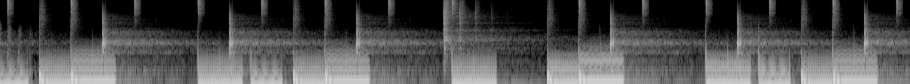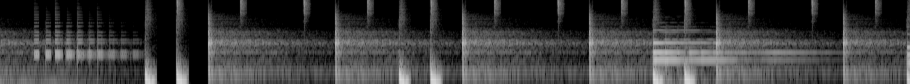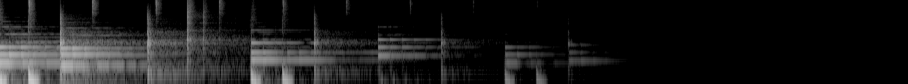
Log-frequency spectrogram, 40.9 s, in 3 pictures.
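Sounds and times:
dub instrumental: 0:00.0 - 0:02.4, 0:03.0 - 0:06.0, 0:06.7 - 0:16.0, 0:23.4 - 0:25.9, 0:27.3 - 0:29.8, 0:31.1 - 0:32.2.

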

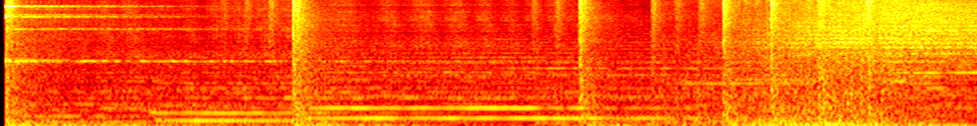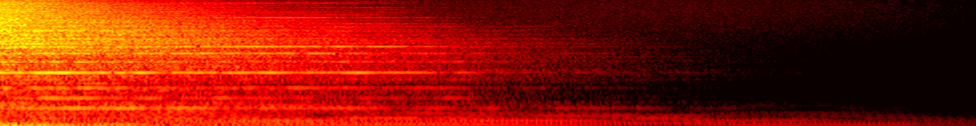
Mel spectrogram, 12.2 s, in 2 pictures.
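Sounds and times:
bandit vignette win jingle: 0:00.0 - 0:08.7.

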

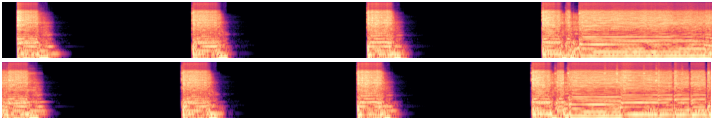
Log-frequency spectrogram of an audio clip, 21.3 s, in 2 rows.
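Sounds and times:
guitars: 0:00.2 - 0:00.8, 0:02.9 - 0:03.4, 0:05.5 - 0:06.1, 0:08.1 - 0:11.3, 0:13.4 - 0:14.0, 0:16.0 - 0:16.6, 0:18.6 - 0:21.2.

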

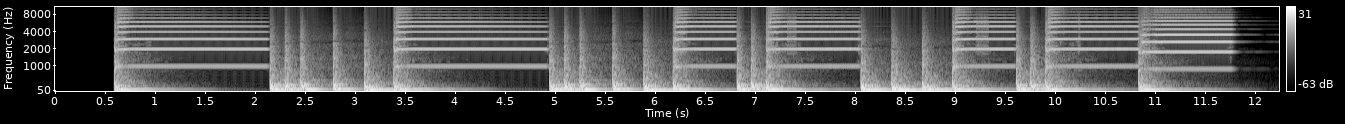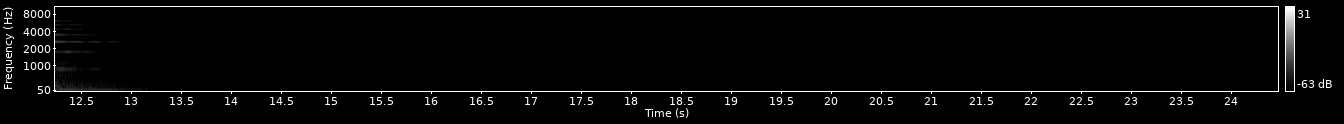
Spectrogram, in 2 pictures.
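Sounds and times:
flute and drum: 0:00.6 - 0:11.8.

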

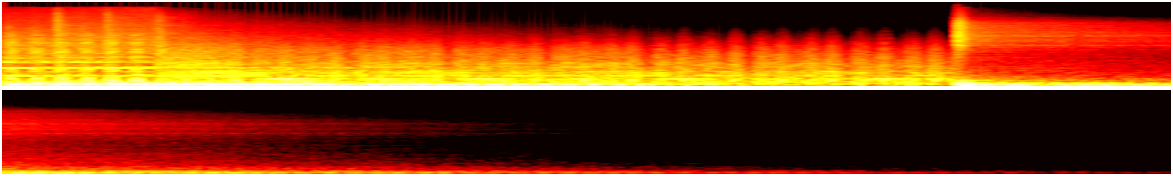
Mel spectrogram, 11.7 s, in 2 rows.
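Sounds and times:
cave music: 0:00.0 - 0:07.9.

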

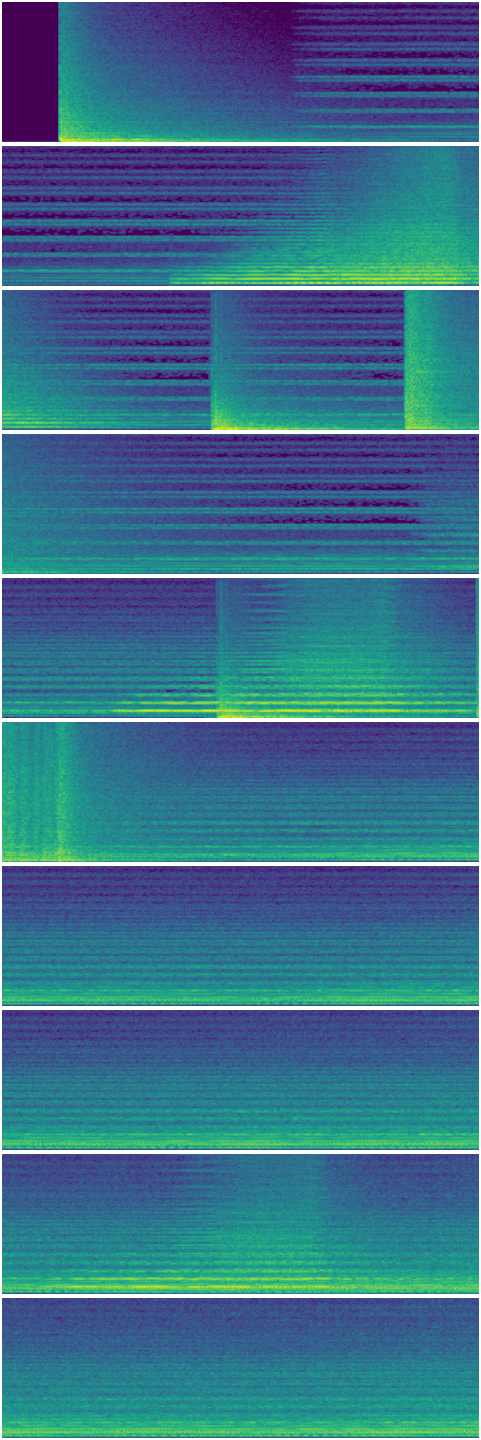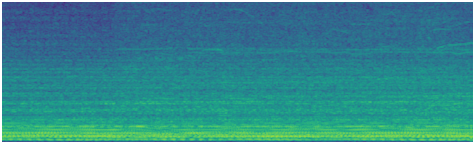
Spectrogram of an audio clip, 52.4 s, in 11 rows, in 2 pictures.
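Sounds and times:
heavy tension ambient music: 0:00.6 - 0:04.3, 0:06.4 - 0:16.4, 0:20.0 - 0:52.4.

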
